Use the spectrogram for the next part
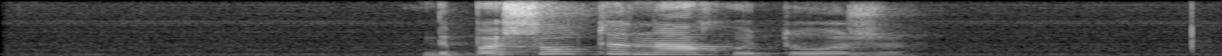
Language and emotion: Russian, angry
